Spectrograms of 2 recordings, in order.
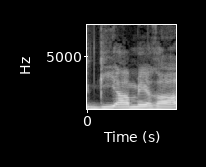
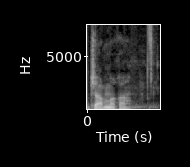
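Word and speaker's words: Gyamerah: Und wenn man es einmal weiß, ist glaube ich auch gar nicht so schwer. So richtig ausgesprochen wird mein Name Jamra.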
